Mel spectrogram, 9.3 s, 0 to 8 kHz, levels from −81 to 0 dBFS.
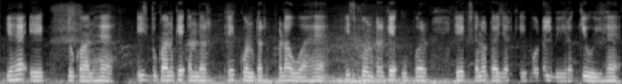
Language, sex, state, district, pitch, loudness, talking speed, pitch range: Hindi, male, Uttar Pradesh, Saharanpur, 140 Hz, -19 LUFS, 160 wpm, 130-150 Hz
